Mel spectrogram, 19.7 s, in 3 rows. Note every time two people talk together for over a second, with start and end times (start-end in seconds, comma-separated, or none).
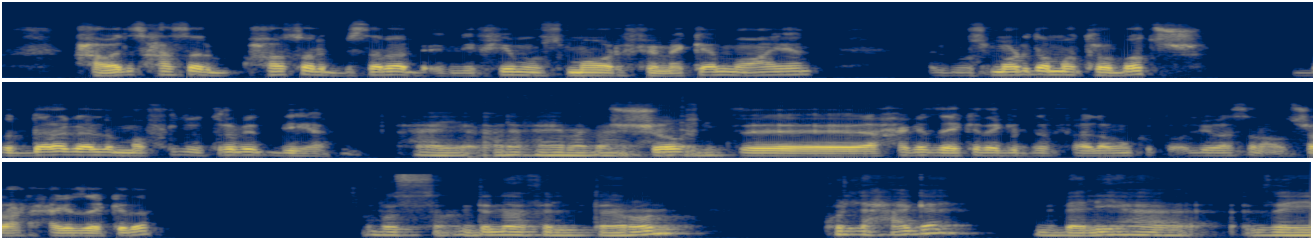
none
